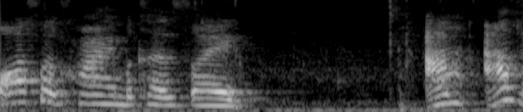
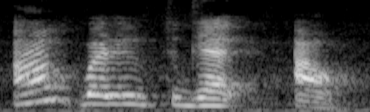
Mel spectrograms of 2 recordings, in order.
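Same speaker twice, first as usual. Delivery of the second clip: slow, emphatic, louder announcement; irritated; 6 dB louder, slower than usual. Retold or imitated. Irritated woman wanting out of the club, slow and emphatic. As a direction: spell it out slowly, fed up. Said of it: "I'm irritated the entire night".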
